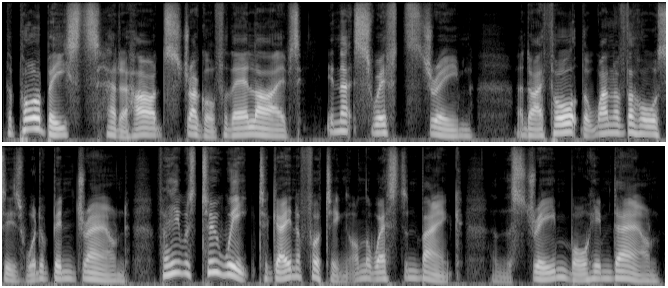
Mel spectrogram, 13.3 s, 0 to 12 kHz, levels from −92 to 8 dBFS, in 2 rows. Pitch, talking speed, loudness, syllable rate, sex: 125 Hz, 205 wpm, -20 LUFS, 4.3 syllables/s, male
